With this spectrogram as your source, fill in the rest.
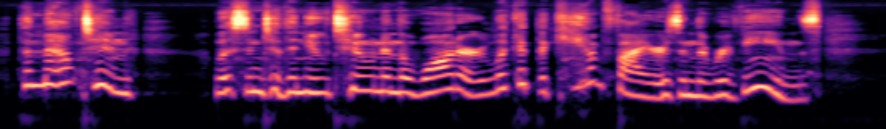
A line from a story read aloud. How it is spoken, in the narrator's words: He exclaimed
